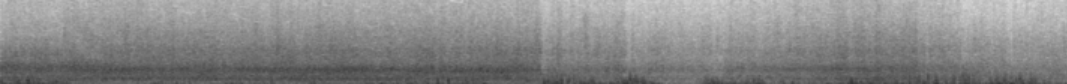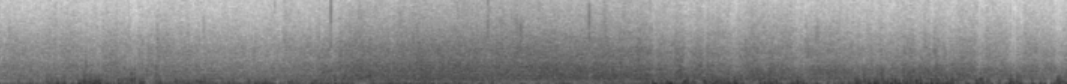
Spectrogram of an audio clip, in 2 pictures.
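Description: Heavy rain pouring steadily on trees and wet pavement, with gusty wind rumbling on the microphone.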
